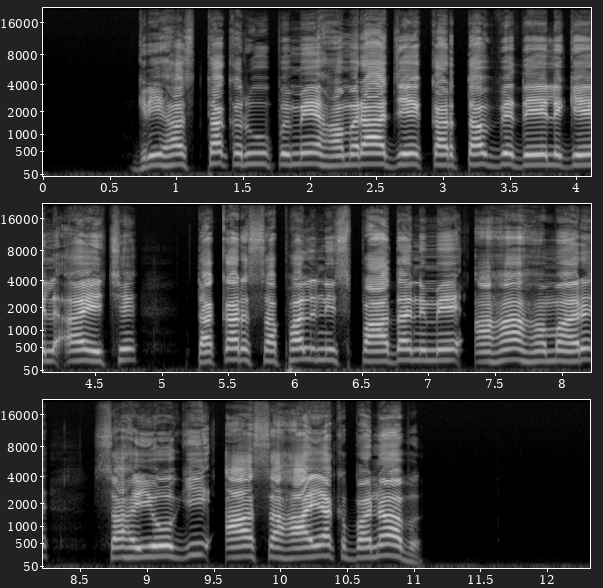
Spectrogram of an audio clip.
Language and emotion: Maithili, neutral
